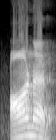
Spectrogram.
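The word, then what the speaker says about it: honour: है ना धन एंड ऑनर एस साइलेंट है ऑनर सम्मान से उसे पुरस्कृत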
